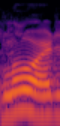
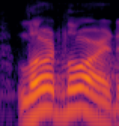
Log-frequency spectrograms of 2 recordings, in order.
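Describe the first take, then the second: First: Said in the usual way. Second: Lord, Lord slowed and pressed hard; like an exclamation point on Lord, Lord; both words of Lord, Lord stressed and drawn out; emphatic Lord, Lord. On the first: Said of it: "it's not just Lord". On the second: Shown as a demonstration. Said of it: "which is emphatic".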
